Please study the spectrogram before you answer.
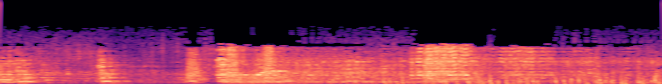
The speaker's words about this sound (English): Isn't that somebody riding out of the canyon? It isn't Tonto. A black horse. Might be the sheriff.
